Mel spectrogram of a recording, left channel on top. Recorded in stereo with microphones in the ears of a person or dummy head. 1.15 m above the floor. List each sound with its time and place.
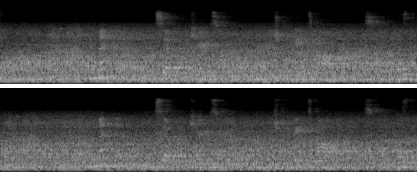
0.9 s a woman speaking: 35° right (ahead or behind), 2.5 m; by 4.1 s 50° right (ahead or behind), 7.5 m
